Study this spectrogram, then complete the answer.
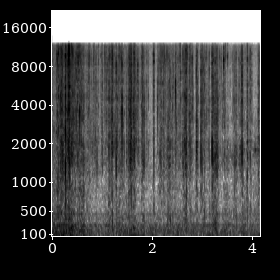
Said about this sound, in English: So he's gingerly pushing all the weed into the paper, making it one level across it. It'll be a cone. Oh, no, he's rolling a cone, which means that he's twisting out the amount of cannabis towards one side of the paper. The other side's larger.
